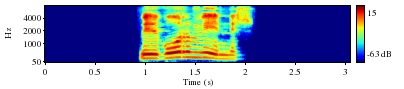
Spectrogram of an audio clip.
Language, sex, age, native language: Icelandic, female, 30-39, Icelandic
